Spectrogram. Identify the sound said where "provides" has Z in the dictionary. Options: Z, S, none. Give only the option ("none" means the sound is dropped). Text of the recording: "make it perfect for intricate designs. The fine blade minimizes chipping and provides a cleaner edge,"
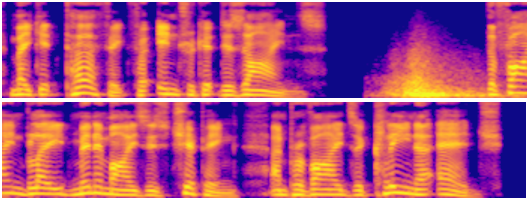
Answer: Z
